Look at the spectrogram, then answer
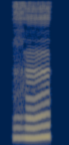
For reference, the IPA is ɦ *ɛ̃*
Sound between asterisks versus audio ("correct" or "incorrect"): correct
